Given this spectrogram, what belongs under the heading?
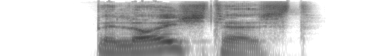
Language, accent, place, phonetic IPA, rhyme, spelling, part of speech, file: German, Germany, Berlin, [bəˈlɔɪ̯çtəst], -ɔɪ̯çtəst, beleuchtest, verb, De-beleuchtest.ogg
- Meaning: inflection of beleuchten: 1. second-person singular present 2. second-person singular subjunctive I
